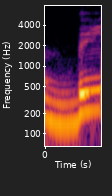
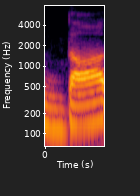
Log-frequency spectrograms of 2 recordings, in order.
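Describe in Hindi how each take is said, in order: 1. इस शब्द का अंत लंबे 'ee' स्वर से होता है। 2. इस शब्द का अंत छोटे 'uh' स्वर से होता है। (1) "दी तब पढ़ा जाता है जब दी से अगली साउंड वाउल साउंड हो" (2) "इसको दा भी पढ़ा जाता है"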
